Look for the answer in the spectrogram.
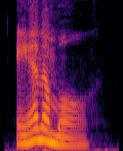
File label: "animal", en GB; gcompris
